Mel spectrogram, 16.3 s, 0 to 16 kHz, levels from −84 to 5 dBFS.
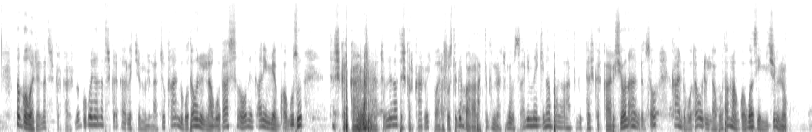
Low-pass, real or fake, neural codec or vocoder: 14.4 kHz; fake; codec, 44.1 kHz, 3.4 kbps, Pupu-Codec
